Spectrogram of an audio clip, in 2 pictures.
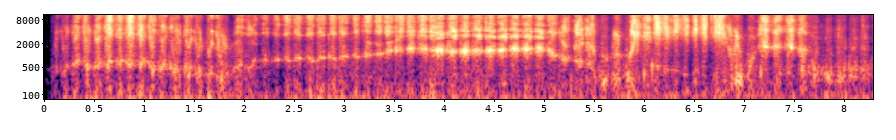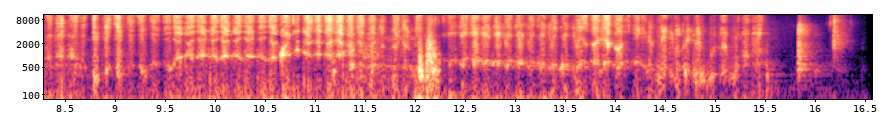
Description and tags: tandenpoetsen-def01
woman brushing teeth in the bathroom. double mono. recorded on MD with rode nt3
brushing, teeth, brushing-teeth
